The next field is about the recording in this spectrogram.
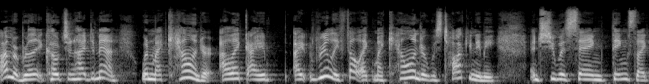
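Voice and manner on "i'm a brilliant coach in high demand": ordinary talk, nothing marked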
